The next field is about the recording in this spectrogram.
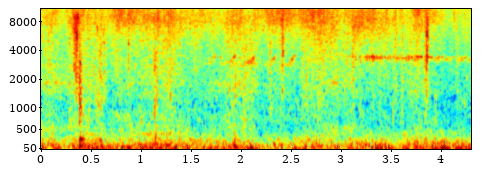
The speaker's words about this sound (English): A bit windy, heading up a slope.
